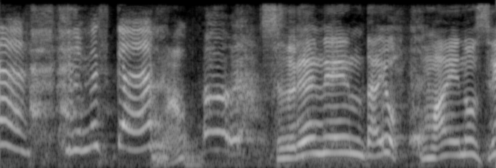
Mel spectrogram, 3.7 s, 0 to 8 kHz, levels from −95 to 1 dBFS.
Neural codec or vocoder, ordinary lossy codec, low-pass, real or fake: codec, 16 kHz, 4 kbps, FunCodec, trained on Chinese and English, 50 frames a second; none; 7.2 kHz; fake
